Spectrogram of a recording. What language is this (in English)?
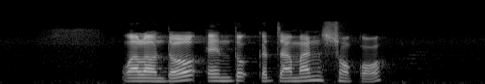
Javanese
